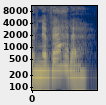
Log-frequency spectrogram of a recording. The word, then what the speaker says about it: Nevada: I'm just drawing oh Nevada Nevada let me say it correctly it's Nevada Nevada so anyway I don't want to offend the people cuz she always like it's Nevada not Nevada okay so if a listener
